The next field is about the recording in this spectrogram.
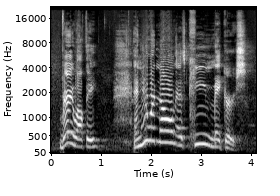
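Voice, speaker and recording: There is noticeable background noise as a man talks with lively intonation. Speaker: Bible teacher. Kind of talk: lecture.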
